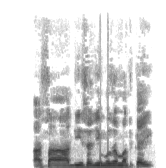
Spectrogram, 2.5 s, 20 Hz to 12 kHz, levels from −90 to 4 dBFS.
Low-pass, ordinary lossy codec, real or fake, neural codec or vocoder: 10.8 kHz; MP3, 64 kbps; real; none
